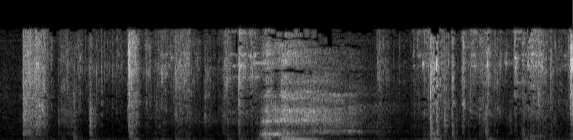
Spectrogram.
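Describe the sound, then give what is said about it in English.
A bunch of keys jangles and clinks in scattered bright metallic bursts, fairly loud, with a brief downward-swooping sound in the middle and no talking. “I just don't know where my keys are right now.”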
